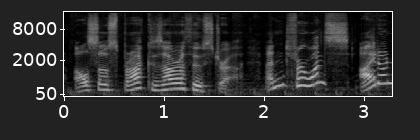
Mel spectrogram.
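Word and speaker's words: Also sprach Zarathustra: also sprock zarathustra and for once I don't need to apologize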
